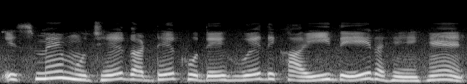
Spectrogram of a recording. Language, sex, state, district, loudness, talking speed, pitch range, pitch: Hindi, female, Madhya Pradesh, Katni, -11 LUFS, 115 wpm, 195-235 Hz, 220 Hz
